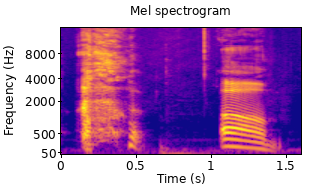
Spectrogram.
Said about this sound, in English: Right when I start getting going, I got a cough.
